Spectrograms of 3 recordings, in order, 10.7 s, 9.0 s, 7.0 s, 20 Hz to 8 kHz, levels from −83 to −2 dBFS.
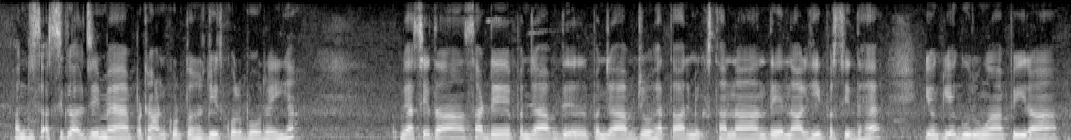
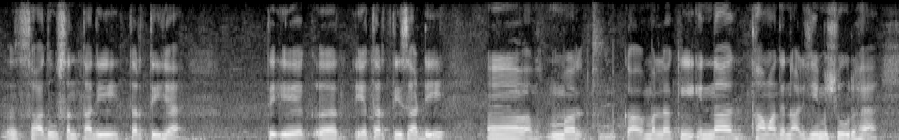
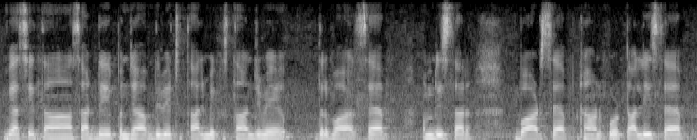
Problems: background sounds at intervals, background conversations at intervals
